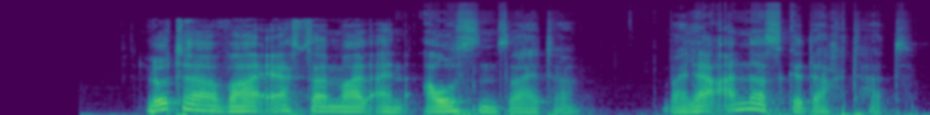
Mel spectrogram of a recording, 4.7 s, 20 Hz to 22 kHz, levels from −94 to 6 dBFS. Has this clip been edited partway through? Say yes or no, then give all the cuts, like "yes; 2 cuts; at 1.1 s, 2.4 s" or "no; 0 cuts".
no; 0 cuts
